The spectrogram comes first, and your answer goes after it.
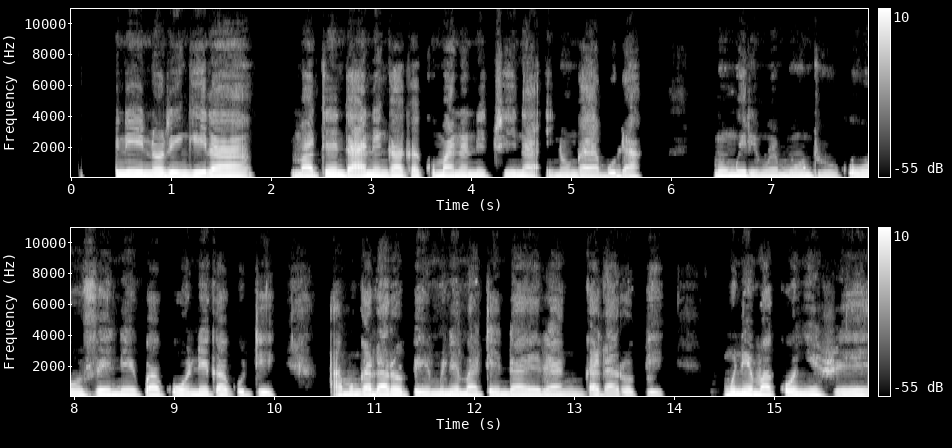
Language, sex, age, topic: Ndau, female, 36-49, health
